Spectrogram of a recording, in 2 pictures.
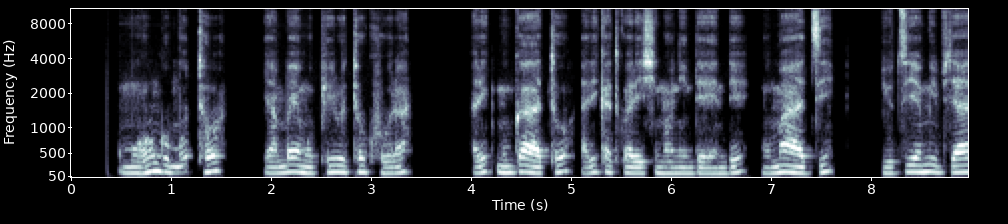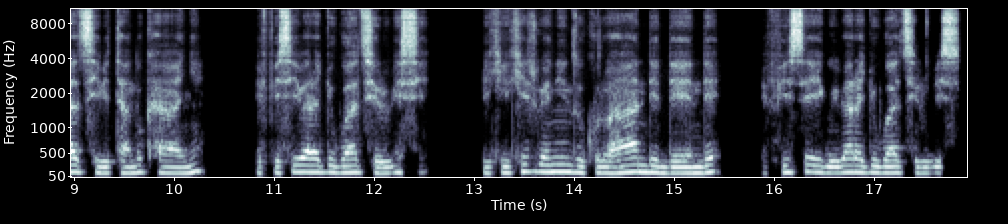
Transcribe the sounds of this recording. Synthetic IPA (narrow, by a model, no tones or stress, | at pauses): umuhuːŋɡumutʰo̞ | jaːmbaje̞umupʰiːɾuutukʰuɾaː | ɾikumub̚ɡaːtʰo̞aɾikatwaːɾiʃiŋ̥honinde̞ːnde̞mumaːzi | juzije̞mŋwiːvjaːt͡siβitʰaːndukʰaɲe̞ | βifisiβaɾaɾɟuːɡwaːt͡siɾuβisi | βikʰikʰid͡ʒɡwe̞niːnzukʰuɾuhaːndinde̞ːnde̞ | βifise̞iwiβaɾaɾɟuːɡwaːt͡siɾuβisi̥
